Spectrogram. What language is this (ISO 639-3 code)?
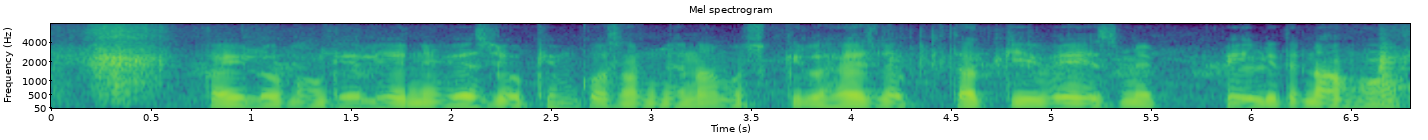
hin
